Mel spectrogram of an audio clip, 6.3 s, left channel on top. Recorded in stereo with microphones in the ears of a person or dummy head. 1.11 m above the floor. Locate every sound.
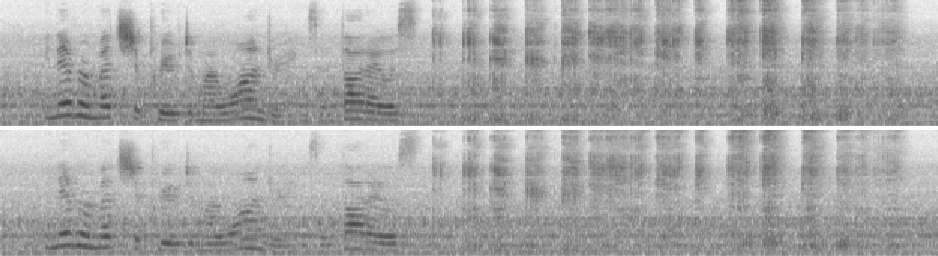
0.3 s a woman speaking: 60° left (ahead or behind), 1.8 m
2.9 s tearing paper: 35° left (ahead or behind), 2.0 m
